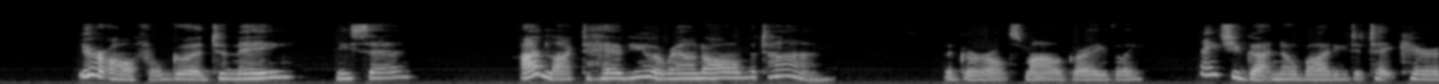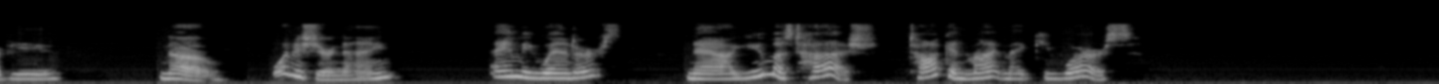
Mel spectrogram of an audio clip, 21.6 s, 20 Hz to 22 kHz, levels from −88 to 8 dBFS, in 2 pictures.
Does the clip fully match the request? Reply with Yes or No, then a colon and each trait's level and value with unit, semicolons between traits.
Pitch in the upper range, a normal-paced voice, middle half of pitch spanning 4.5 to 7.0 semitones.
No: high, 210 Hz; slow, 125 wpm; average, 4.9 semitones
